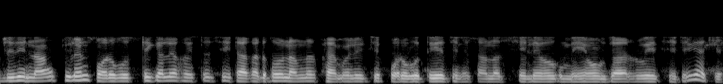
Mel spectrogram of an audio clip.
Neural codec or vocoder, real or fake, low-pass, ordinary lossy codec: codec, 16 kHz, 4 kbps, FunCodec, trained on Chinese and English, 50 frames a second; fake; 3.6 kHz; none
